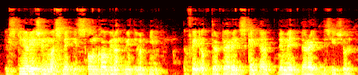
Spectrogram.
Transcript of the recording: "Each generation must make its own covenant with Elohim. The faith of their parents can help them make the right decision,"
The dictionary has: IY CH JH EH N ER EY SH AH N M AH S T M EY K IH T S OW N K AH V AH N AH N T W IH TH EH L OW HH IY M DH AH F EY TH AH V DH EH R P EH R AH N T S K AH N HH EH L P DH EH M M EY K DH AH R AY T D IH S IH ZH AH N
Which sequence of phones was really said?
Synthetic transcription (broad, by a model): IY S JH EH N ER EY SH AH N M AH S T M EY K IH T S OW N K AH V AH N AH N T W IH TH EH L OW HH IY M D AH F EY T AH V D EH R P EH R AH N T S K AH N HH EH L P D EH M M EY K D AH R AY T D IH S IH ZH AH N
